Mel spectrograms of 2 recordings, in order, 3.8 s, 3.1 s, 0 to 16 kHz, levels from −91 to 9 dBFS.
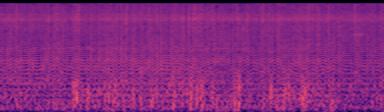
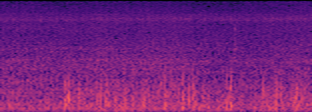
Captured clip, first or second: second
